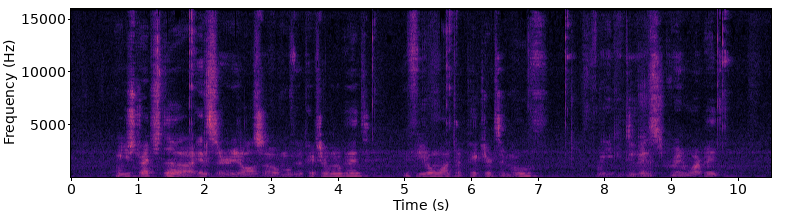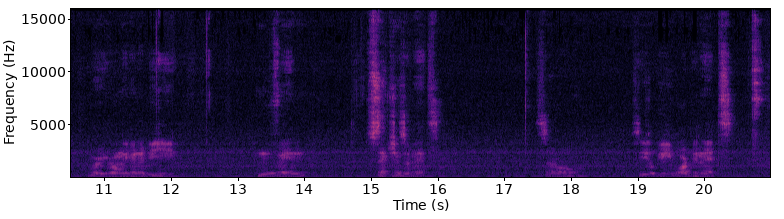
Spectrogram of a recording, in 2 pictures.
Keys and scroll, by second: 1.0-1.7 typing, 2.8-4.8 typing.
